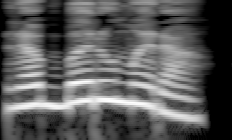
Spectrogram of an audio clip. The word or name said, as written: ರಬ್ಬರುಮರ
